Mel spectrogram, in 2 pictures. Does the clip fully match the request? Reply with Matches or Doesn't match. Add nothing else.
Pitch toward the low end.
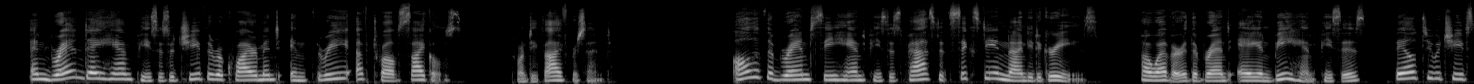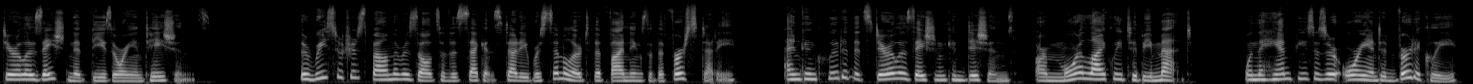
Doesn't match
